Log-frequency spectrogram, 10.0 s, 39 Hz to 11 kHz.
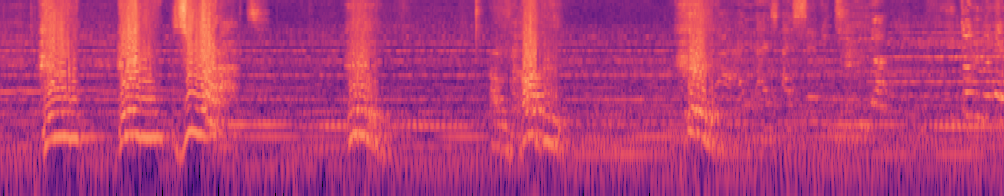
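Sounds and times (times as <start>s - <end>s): film music of held tones: 0.0s - 10.0s
loud wordless cry: 0.4s - 7.6s.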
